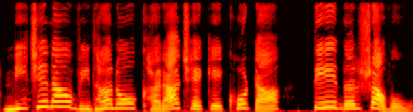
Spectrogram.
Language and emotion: Gujarati, neutral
